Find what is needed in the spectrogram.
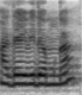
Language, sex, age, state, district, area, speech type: Telugu, female, 18-30, Telangana, Bhadradri Kothagudem, rural, spontaneous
